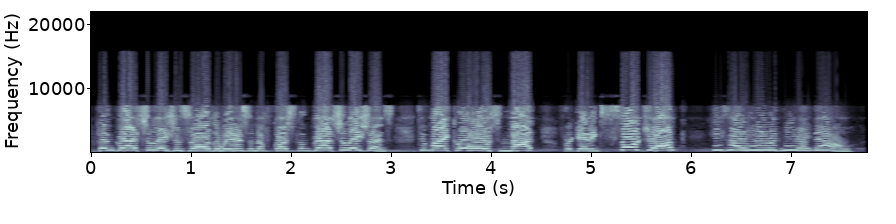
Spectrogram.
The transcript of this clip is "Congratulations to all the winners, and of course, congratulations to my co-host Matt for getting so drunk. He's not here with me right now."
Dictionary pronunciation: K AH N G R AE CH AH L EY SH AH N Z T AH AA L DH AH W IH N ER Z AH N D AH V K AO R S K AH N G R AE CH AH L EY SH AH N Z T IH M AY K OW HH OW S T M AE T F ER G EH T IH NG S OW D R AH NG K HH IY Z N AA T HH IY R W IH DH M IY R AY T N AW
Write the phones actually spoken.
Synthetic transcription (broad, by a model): K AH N G R AE CH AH L EY SH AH N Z T AH AA L DH AH W IH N ER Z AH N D AH V K AO R S K AH N G R AE CH AH L EY SH AH N Z T IH M AY K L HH OW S M AE T F ER G EH T IH NG S OW D R AH NG K HH IY Z N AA T HH IY R W IH DH M IY R AY T N AW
